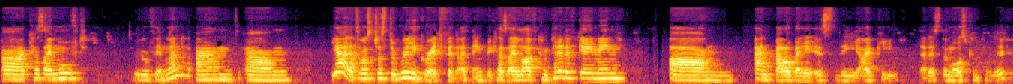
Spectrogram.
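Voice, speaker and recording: A woman's voice: fairly low pitch, measured pace, a bit bright, roomy sound, lo-fi sound. A woman from Germany who works as a liaison between players and developers, answering interview questions in a chatty, giggly way with many fillers. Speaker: game developer community liaison.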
